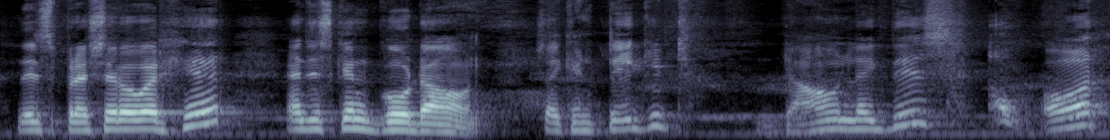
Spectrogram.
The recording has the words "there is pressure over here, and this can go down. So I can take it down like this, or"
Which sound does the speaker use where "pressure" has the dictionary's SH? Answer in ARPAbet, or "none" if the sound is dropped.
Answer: SH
